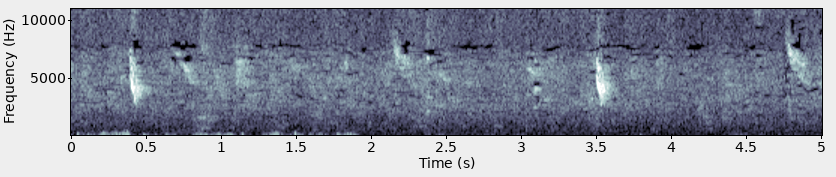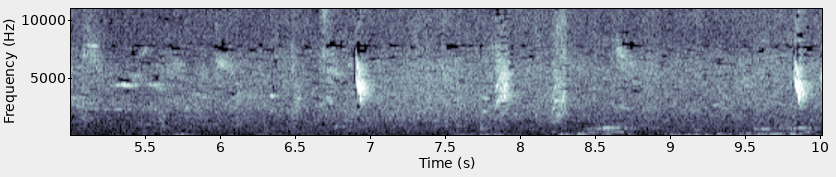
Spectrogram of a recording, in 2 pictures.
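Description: Wild birds chirping: four loud, sharp chirps, each a quick falling note, about every three seconds, with fainter chirps in between. A low rumbling noise runs under the first two seconds and comes back near the end.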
